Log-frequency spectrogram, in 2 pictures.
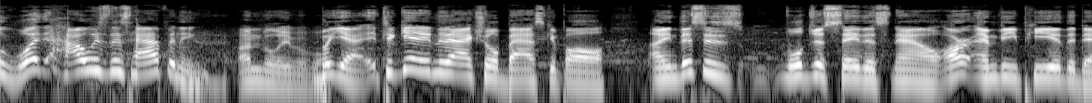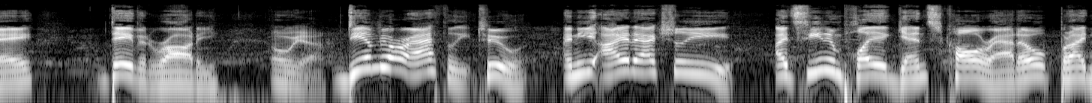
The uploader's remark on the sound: LIVE from the DNVR Bar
